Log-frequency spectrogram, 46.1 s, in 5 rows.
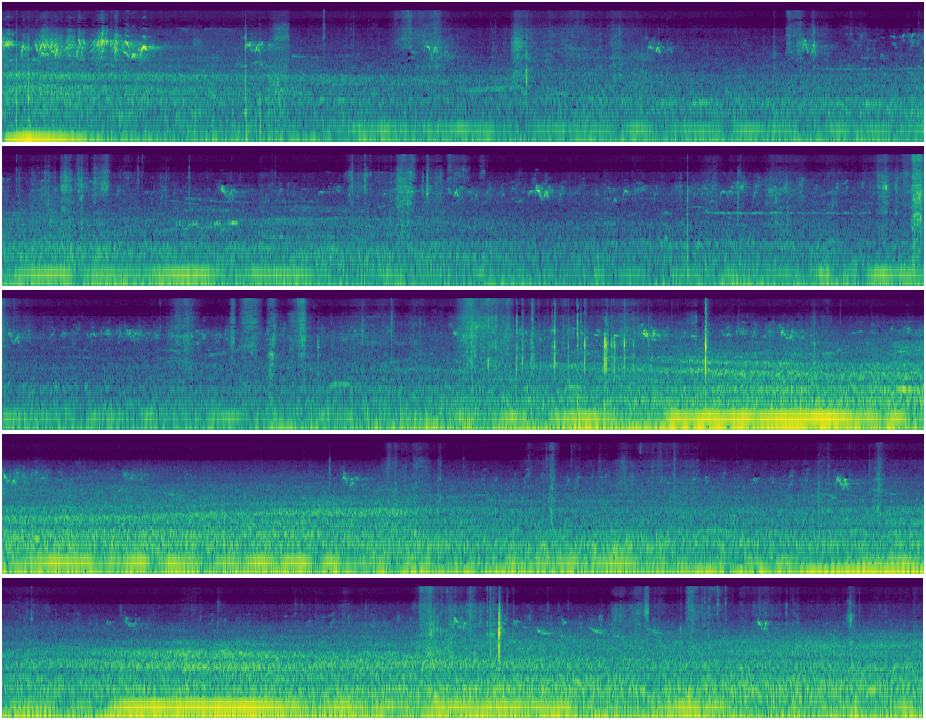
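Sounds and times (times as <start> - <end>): small birds chirping: 39.0 - 46.0.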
